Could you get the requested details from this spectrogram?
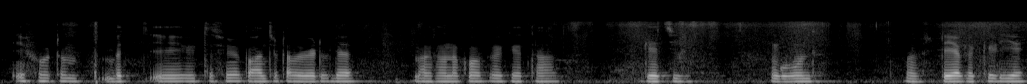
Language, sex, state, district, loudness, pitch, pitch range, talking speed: Marwari, male, Rajasthan, Nagaur, -32 LUFS, 135 Hz, 135-140 Hz, 105 wpm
